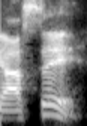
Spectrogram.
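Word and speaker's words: Àṣẹ: Even the word Ashe. If you go to Oyo, they say Ashe. The S drops the dot. No longer Ashe for them. That's Oyo dialect.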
